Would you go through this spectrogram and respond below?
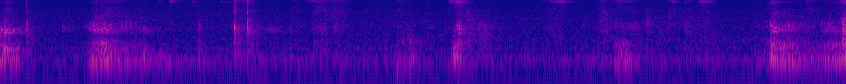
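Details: Indoors, a puppy makes short, low growls and soft whimpering noises as it tries to take its bed back from a cat, with several brief bursts spaced irregularly and quiet rustling between.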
